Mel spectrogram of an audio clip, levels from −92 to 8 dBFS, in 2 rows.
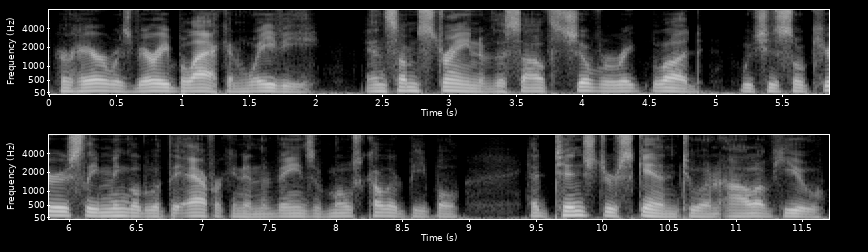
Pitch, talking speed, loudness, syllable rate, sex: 110 Hz, 195 wpm, -20 LUFS, 5.1 syllables/s, male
